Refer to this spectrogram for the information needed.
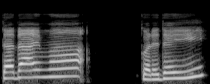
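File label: OPERATION OVER, Japanese, Voice; GF Alarm; M249SAW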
